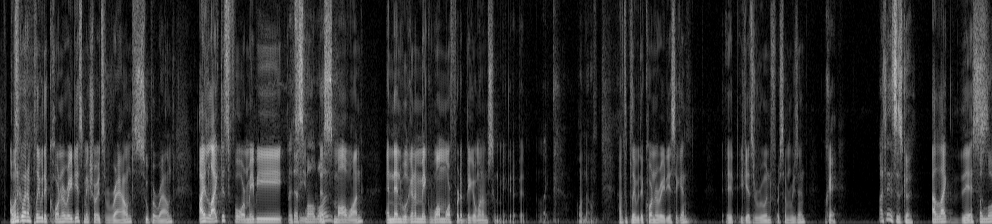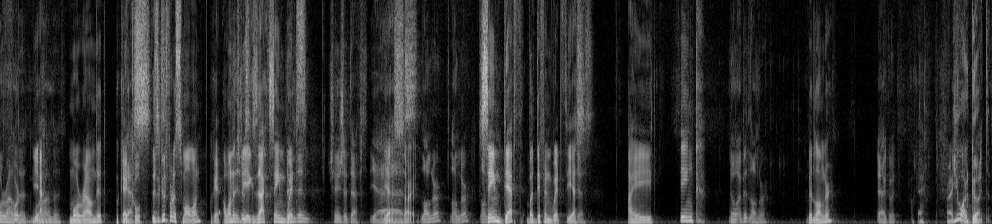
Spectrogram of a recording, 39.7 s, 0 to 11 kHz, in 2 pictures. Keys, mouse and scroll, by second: 0.7 click, 3.0 right click, 9.2 click, 13.0 click, 14.4 click, 19.1 click, 21.7 click, 23.5 click, 23.8 click, 23.9-25.6 typing, 24.1 right click, 26.2 click, 28.8 right click, 28.9-30.4 typing, 31.3 click, 32.8 click, 33.4 right click, 36.6 click, 37.3-38.8 typing.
